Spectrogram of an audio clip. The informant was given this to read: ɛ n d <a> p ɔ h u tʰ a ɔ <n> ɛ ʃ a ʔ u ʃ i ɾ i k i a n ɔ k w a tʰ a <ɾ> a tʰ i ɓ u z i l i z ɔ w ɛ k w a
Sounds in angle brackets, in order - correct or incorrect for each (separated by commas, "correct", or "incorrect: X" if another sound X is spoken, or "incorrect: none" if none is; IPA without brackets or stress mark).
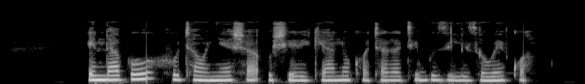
correct, incorrect: ɲ, correct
